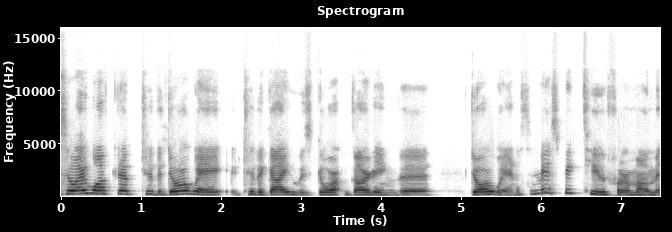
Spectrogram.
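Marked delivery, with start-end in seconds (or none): 5.9-7.5 acted flirtatious, inviting manner. Retelling asking a doorway guard for a word: retelling own flirtatious line. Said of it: "in my best flirtatious manner".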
